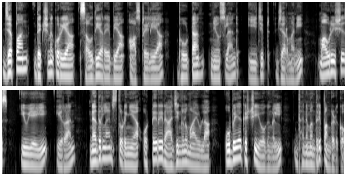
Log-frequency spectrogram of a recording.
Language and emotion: Malayalam, neutral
